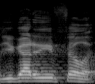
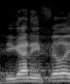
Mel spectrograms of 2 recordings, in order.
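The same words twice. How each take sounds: First: "fillet" said with a clear t at the end, FIL-it; local pronunciation. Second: "fillet" said fil-LAY, no t at the end; American pronunciation. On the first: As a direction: say "fillet" the Botswana way, t sounded. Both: Retold or imitated. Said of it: "They called it fillet there, not fillet".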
